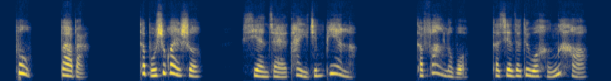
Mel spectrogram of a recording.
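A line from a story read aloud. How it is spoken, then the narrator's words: Smiling warm voice. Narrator (Chinese): 贝尔微笑着对爸爸说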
